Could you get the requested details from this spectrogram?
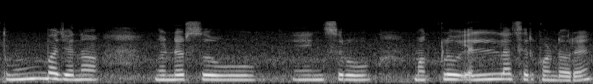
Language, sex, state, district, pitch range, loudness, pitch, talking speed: Kannada, female, Karnataka, Mysore, 215-230 Hz, -15 LUFS, 220 Hz, 70 wpm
